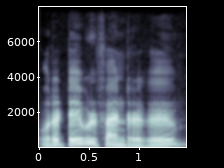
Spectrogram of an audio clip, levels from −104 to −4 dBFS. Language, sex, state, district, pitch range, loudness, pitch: Tamil, male, Tamil Nadu, Kanyakumari, 140-155 Hz, -14 LUFS, 150 Hz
